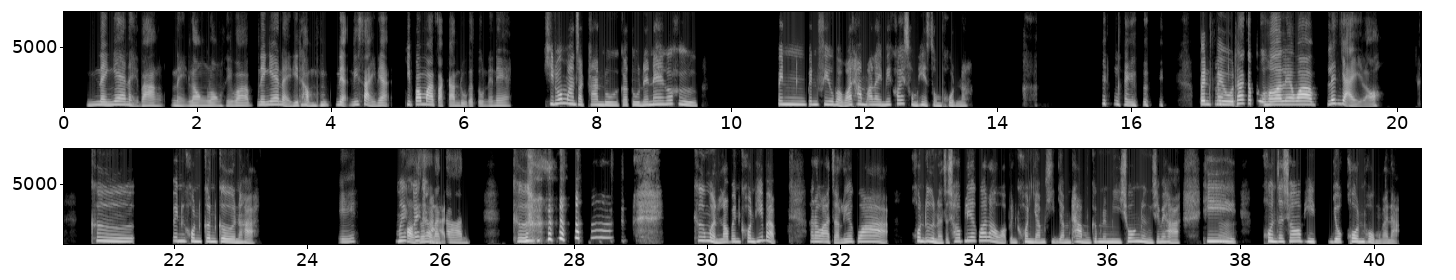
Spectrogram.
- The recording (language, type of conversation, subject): Thai, podcast, เล่าถึงความทรงจำกับรายการทีวีในวัยเด็กของคุณหน่อย
- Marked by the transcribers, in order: chuckle; chuckle; laughing while speaking: "เล่นใหญ่เลย"; tapping; laugh; chuckle; "คือ" said as "กึม"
